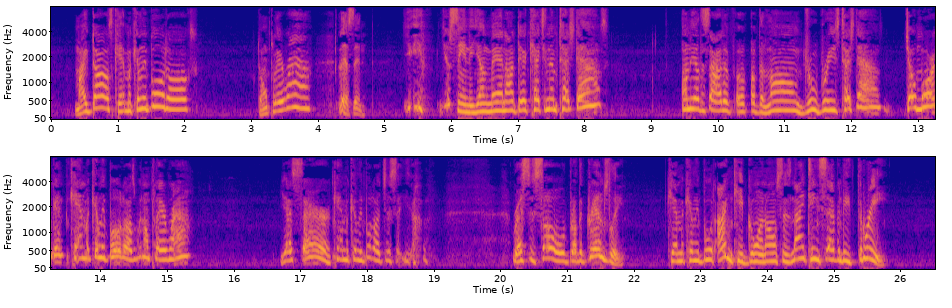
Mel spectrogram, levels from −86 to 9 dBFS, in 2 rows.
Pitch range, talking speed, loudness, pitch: 225-290 Hz, 145 wpm, -13 LUFS, 255 Hz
